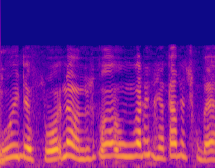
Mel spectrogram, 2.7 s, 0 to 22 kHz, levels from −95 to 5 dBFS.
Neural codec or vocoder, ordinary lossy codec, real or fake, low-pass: codec, 44.1 kHz, 3.4 kbps, Pupu-Codec; none; fake; 7.2 kHz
